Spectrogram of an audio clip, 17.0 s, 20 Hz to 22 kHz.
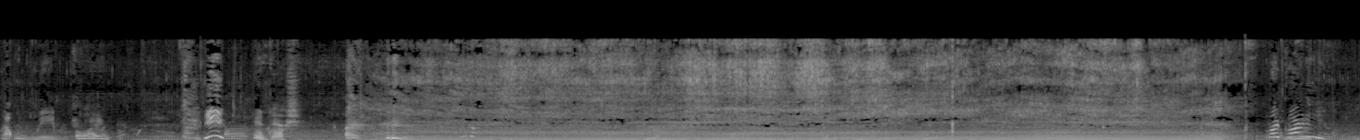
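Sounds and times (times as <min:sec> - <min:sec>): engine humming drone: 0:00.0 - 0:17.0.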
